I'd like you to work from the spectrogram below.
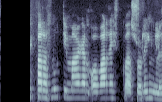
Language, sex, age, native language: Icelandic, male, 30-39, Icelandic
